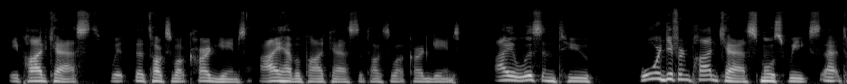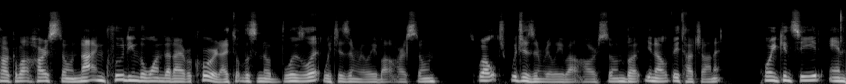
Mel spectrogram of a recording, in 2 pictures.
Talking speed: 215 wpm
